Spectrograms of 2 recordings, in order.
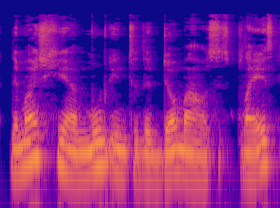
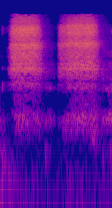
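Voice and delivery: hushed whispered shush. A narrator's reading. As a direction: shush someone sharply. Hatter and Hare hush Alice.

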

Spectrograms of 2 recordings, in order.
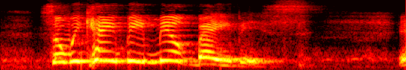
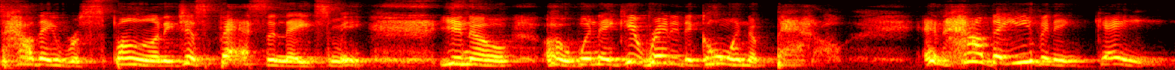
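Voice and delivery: ordinary talk

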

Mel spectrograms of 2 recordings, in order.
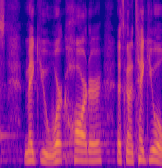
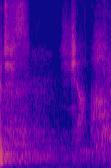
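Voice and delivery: barely audible, voiceless whisper; 23 dB quieter, slower than usual. Acted. Preacher hinting at the parents' word, whispering. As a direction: slip it out under your breath.

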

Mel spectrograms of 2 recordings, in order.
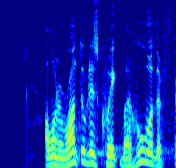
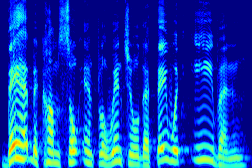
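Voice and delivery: ordinary delivery

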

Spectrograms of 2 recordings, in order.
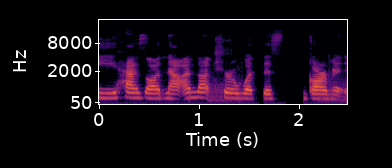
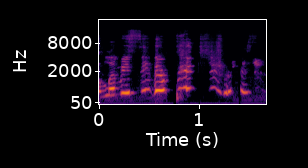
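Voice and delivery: high-pitched eager mother voice; comic retold nosy mother; mom. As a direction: imitate a keen mom, pitched way up. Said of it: "the mom goes".

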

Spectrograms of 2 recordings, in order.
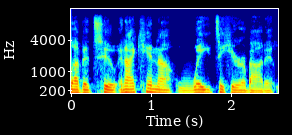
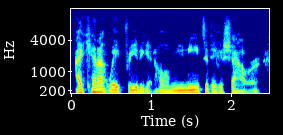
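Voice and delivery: softer, quicker private warning; hushed quote; 5 semitones lower, 9 dB quieter, faster than usual. Retold or imitated. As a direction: say it low so only she hears. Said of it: "the first thing I said to her was".

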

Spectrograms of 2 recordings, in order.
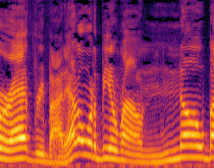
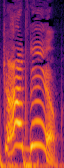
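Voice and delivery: way up high in a squeaky put-on voice; sudden falsetto disbelief; high mock squeal; 13 semitones higher than usual. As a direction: squeal it like a shocked cartoon. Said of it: "I'm like".

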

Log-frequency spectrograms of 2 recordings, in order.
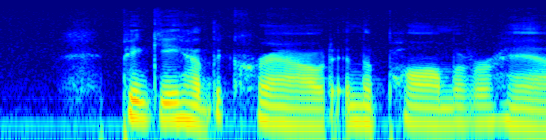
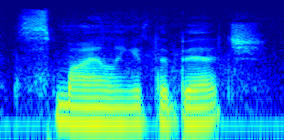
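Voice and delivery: ordinary delivery, nothing marked

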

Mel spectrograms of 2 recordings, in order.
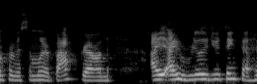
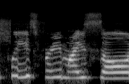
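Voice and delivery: pleading soul; 7 semitones higher, 5 dB louder, slower than usual. Retold or imitated. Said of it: "He's like".

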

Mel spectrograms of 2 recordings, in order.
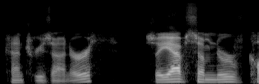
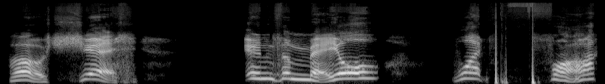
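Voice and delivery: high, loud mock outrage; hammed-up shock; 13 semitones higher, 8 dB louder, much slower than usual. Mocking the trolls' news, in high, loud fake shock. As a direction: squeal it like the news is a scandal.

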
